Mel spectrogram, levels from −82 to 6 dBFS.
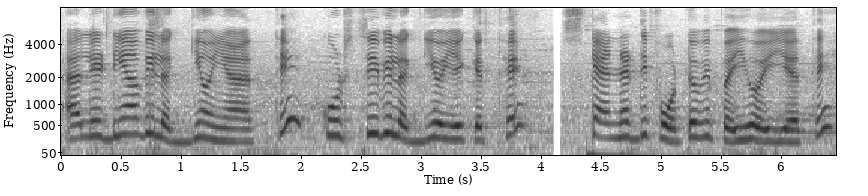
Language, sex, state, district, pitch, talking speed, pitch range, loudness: Punjabi, female, Punjab, Pathankot, 275 Hz, 175 wpm, 230-305 Hz, -14 LUFS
